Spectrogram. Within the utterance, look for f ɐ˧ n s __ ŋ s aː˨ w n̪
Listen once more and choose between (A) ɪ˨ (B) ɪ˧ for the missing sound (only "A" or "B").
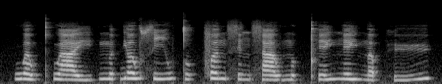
A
